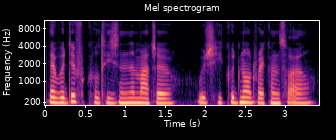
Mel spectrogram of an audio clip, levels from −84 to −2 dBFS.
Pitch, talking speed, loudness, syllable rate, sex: 190 Hz, 195 wpm, -18 LUFS, 6.4 syllables/s, female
